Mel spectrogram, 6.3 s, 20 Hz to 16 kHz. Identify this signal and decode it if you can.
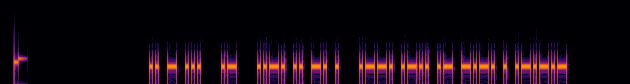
Morse code, heard as a keyed tone, about 40 wpm, 700 Hz. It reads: ITS A FINE PLACE.
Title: Sentences from Top 600 Words 40wpm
